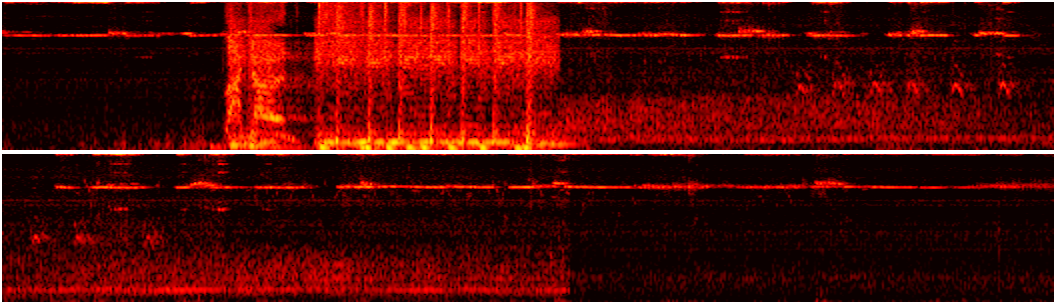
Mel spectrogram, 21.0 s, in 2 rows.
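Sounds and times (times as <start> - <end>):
small bird chirping: 0.0 - 2.3, 4.6 - 21.0
faint outdoor hiss: 4.9 - 21.0.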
